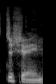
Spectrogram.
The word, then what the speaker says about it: Deschain: I was fascinated because I was like, how do you pronounce Roland's last name? Is it Deshane? Is it Deschain? Is it what is it? And it's Deshane. It's everything that you would think it would be.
